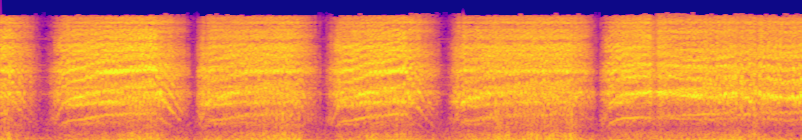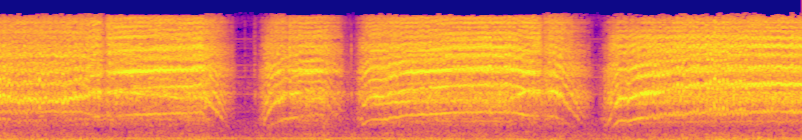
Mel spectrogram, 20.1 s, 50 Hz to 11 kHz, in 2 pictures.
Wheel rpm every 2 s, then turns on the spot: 110, 110, 90, 130, 160, 160, 90, 130, 110, 150.
none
